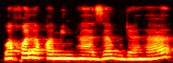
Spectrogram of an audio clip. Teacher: زو آپ کا مدلین ہے، زوجہ نہیں پڑھنا ہے اسے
